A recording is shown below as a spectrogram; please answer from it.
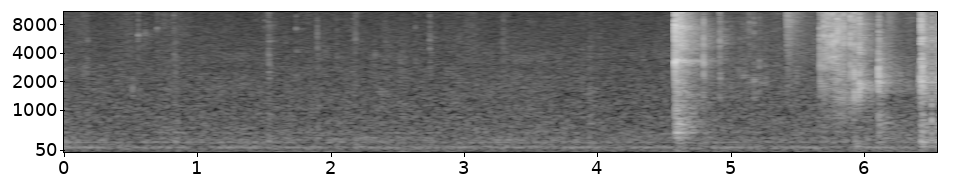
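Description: Quiet room tone, then about four and a half seconds in a sharp click from a plastic pen being worked apart by hand, followed by a few quieter clicks near the end.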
